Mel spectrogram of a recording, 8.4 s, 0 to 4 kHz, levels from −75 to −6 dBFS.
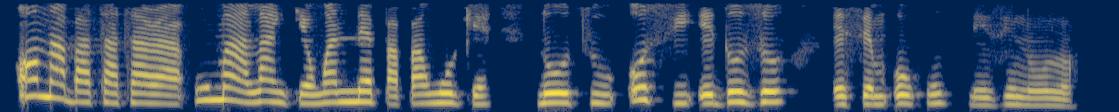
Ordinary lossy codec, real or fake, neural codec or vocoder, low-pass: MP3, 32 kbps; real; none; 3.6 kHz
